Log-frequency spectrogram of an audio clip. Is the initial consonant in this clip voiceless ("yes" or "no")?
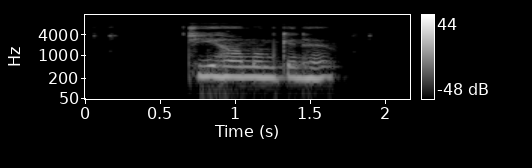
no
